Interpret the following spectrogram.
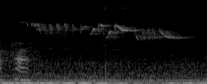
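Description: A songbird singing: a run of high, quick notes that step down in pitch, ending shortly before two seconds in, over a steady low hum.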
